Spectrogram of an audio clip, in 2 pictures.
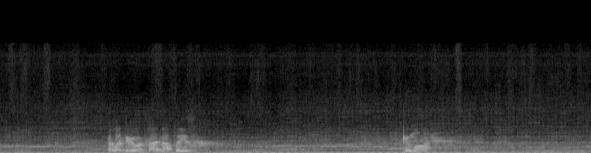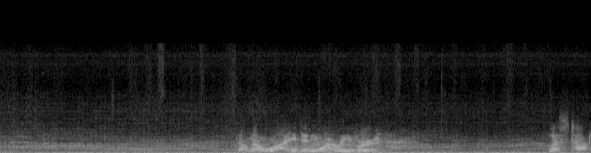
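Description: Three short bursts of voices over a steady low rumble and long held music tones.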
